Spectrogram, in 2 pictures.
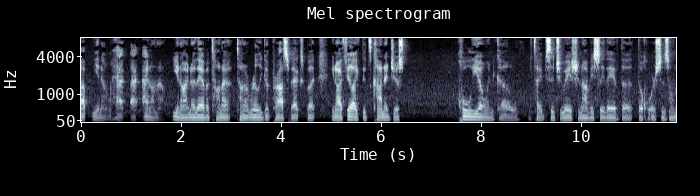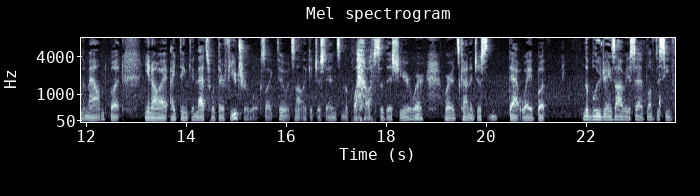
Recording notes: Coming live from the Honda Accord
